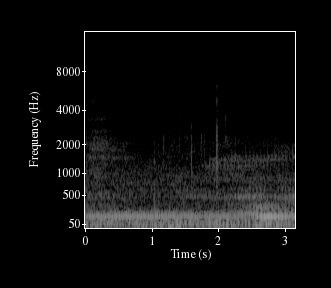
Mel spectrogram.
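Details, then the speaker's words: 1975 MG Midget, first start in a while, on jack stands: faint steady low hum with engine not turning, the converted electric fuel pump priming normally before cranking. "can you hear the fuel pump it's been switched it's a it's a an electrical fuel pump now"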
